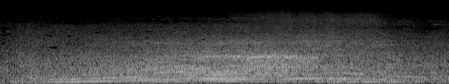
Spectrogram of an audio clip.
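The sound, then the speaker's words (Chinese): Cars rush past on a road, a broad roar of engines and tires swelling to a peak midway and then fading, with humming engine tones sliding in pitch. No one speaks. “汽车呼啸而过，喇叭滴滴响着，皮皮吓坏了。”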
